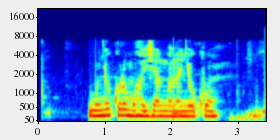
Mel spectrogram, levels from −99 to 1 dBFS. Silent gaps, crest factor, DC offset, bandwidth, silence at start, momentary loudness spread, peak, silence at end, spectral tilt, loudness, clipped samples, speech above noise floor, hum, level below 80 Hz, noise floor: none; 10 dB; under 0.1%; 7 kHz; 0.15 s; 13 LU; -2 dBFS; 0 s; -8 dB/octave; -12 LUFS; under 0.1%; 55 dB; none; -46 dBFS; -65 dBFS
